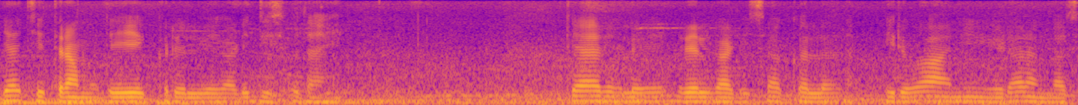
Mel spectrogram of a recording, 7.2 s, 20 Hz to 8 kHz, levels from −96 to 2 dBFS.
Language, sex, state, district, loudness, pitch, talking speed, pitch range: Marathi, male, Maharashtra, Pune, -21 LUFS, 125 Hz, 135 wpm, 120-130 Hz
